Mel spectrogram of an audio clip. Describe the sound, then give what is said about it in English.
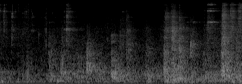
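A locked door in a hallway of the Orofino Correctional Institution being opened by a deputy warden, with a series of soft clattering, scraping bursts from the latch and hinge over a couple of seconds, not loud, and no talking. “Let me get that door.”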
